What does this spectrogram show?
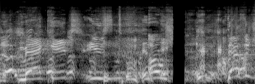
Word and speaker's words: Mackage: And what's the other one that's not a Mackage? You stupid. Oh, that's what you was saying. I got one of them. I was pronouncing. It's in Macaj, I say mackage.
